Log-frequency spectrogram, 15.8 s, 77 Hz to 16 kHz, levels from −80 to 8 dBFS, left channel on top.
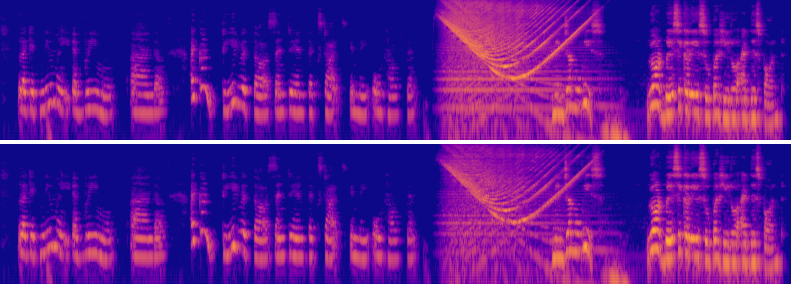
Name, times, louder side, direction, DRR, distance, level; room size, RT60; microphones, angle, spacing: voice 1, 0.4-2.3 2.6-3.3 3.8-8.3, right 1 dB, 10° left, -3 dB, 1.4 m, -31 dB
sound 1, 8.8-12.6, left 7 dB, 85° left, 0.6 m, -20 dB
voice 2, 11.0-12.0 12.9-15.7, right 2 dB, 10° right, 1 dB, 0.4 m, -21 dB
6.8 x 2.9 x 2.6 m, 0.26 s
head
